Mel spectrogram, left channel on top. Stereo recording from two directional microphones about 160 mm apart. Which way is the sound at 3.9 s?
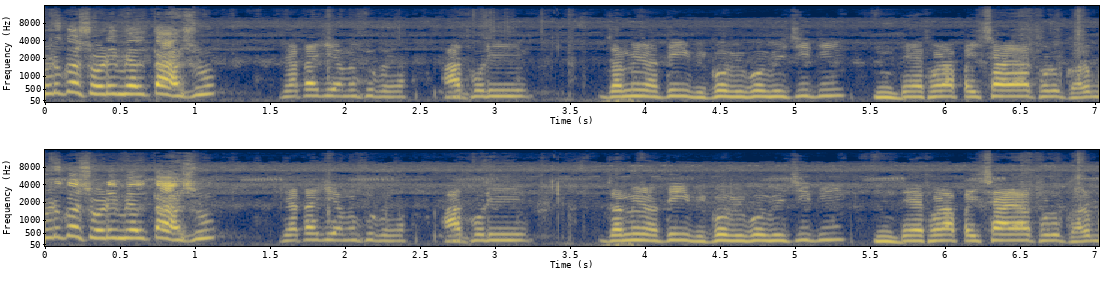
50° left (ahead or behind).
